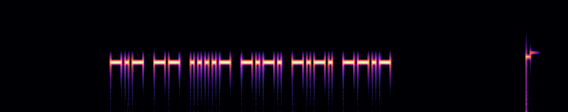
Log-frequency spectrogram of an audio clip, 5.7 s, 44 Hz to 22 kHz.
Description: Morse code, heard as a keyed tone, about 33 wpm, 700 Hz. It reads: KM4CCQ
